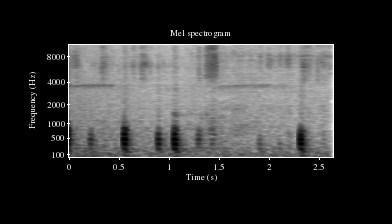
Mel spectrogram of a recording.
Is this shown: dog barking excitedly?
no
